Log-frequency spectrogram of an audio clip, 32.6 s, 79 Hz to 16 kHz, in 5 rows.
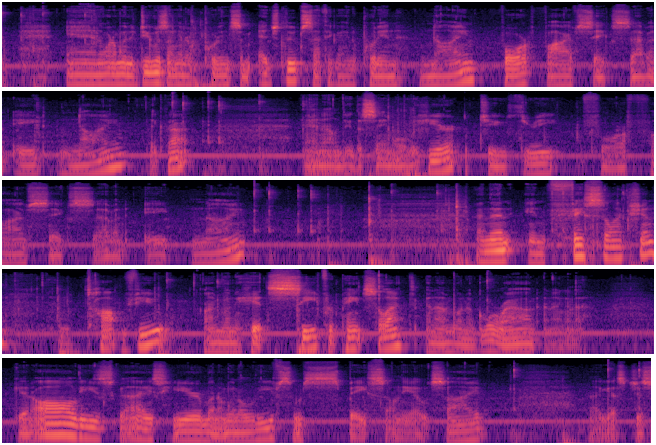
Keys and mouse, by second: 0.7-1.8 middle drag, 1.8 ctrl+r, 9.1 middle click, 10.4 ctrl+r, 16.7 a, 17.6 ctrl+Tab, 20.1 KP_7, 22.4 c.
